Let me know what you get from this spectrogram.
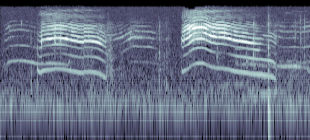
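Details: Kitten meowing, two loud drawn-out high meows, each about a second long, bending downward at the end, with a steady low hum behind.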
